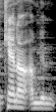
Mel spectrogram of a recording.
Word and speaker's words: Kanon: Kanon or Kanon. Kanon, I'm going to say Kanon, it's easier to pronounce.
